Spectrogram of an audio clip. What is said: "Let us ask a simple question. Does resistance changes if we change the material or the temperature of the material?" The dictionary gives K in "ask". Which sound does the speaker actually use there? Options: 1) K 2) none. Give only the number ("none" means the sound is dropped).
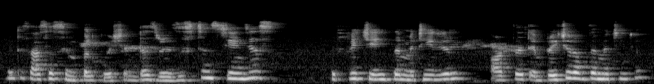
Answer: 2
